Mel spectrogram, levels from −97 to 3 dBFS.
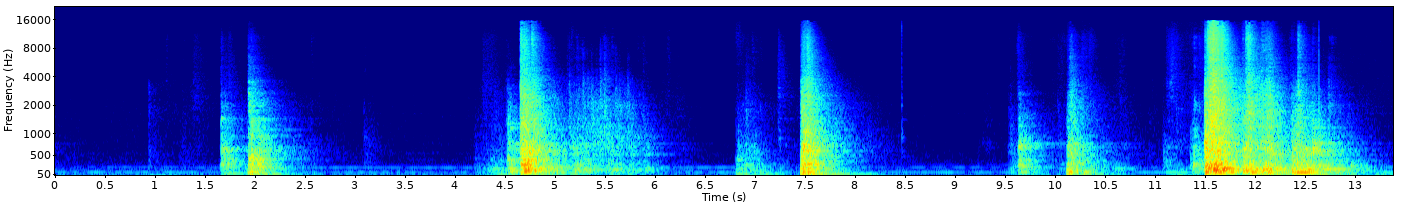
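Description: Everyday sound with two brief skips, at 4.65 s and 12.64 s. Both come from overlap between stream segments. About 5 ms of audio is dropped at each of these two segment joins, so the waveform jumps. The skips fall 8 s apart, which matches 4-second segments.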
